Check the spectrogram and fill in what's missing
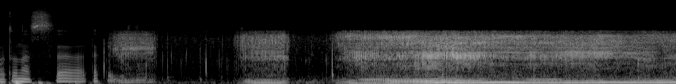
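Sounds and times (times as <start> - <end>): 
speech: 0.0 - 1.5
orca imitating a boat engine: 2.4 - 6.7.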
